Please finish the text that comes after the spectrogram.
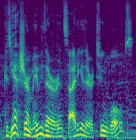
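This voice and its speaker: A man's voice: mid-range voice, lively intonation, brisk, natural voice. A man playing an earnest, swaggering dude hero who makes slangy, rambling bro speeches. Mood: earnest speechifying. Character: earnest, swaggering dude hero pitching wolf-pack solidarity. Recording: music behind.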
